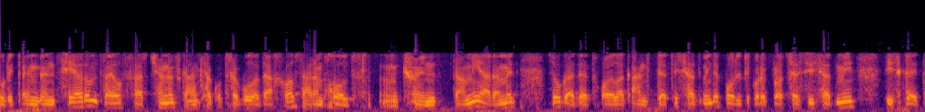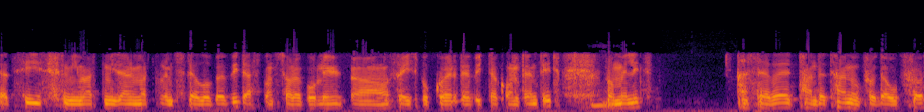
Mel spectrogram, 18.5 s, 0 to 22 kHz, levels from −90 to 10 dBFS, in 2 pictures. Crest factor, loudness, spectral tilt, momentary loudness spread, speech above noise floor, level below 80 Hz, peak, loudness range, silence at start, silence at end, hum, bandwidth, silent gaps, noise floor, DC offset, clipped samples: 16 dB; -19 LUFS; -7.5 dB/octave; 4 LU; 33 dB; -48 dBFS; -4 dBFS; 1 LU; 0 s; 0 s; none; 6.4 kHz; none; -52 dBFS; under 0.1%; under 0.1%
